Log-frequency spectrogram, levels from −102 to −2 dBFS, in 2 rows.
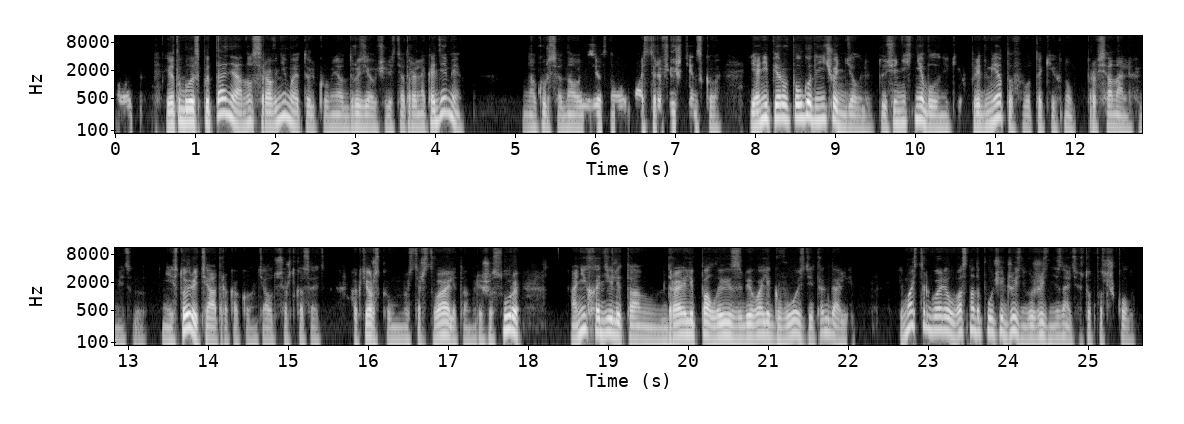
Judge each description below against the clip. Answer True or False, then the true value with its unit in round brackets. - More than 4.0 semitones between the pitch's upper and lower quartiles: True (5.2 semitones)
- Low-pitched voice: True (115 Hz)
